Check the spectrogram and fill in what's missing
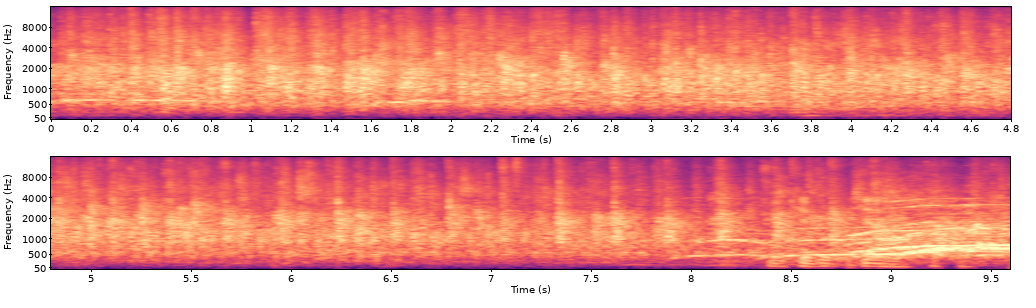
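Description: Church congregation applauds to welcome a pastor to the pulpit, a full continuous wash of clapping that holds steady, with a voice speaking over it near the end.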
